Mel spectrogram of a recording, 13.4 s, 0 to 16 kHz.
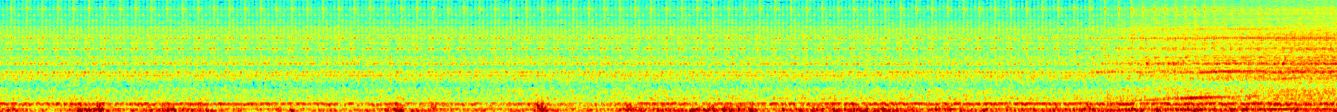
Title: G20 Bmw 330i strange noise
